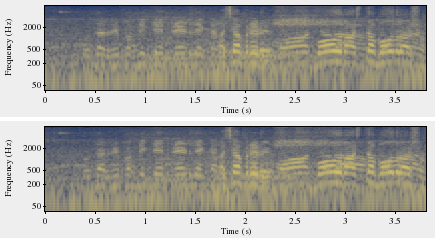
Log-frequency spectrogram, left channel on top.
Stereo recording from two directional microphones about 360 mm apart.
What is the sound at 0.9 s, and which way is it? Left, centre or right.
Speech, right.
